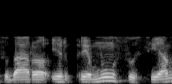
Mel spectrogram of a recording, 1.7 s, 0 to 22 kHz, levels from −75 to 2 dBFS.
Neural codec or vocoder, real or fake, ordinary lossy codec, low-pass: none; real; Opus, 24 kbps; 3.6 kHz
